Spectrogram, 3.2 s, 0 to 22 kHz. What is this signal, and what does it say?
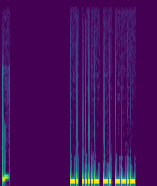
Morse code, heard as a keyed tone, about 40 wpm, 700 Hz. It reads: N4NQ
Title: Easy Call Signs - 40wpm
